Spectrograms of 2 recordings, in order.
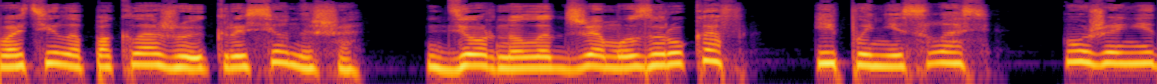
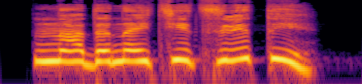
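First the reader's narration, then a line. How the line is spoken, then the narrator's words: Shouted while moving. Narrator (Russian): на ходу выкрикнула Джема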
